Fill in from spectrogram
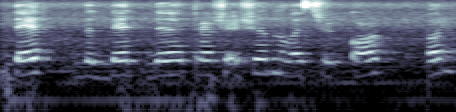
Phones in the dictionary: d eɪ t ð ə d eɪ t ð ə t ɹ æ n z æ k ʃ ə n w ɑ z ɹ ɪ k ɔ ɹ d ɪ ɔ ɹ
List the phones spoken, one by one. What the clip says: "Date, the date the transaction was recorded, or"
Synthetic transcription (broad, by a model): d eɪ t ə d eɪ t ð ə t ɹ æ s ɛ ʃ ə n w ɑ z ɹ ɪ k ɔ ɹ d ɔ ɹ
